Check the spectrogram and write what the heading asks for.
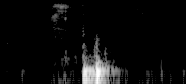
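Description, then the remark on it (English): A brief slurping sip of scotch whisky, a soft airy intake followed by a wet swallow, with faint mouth clicks trailing off afterward; no talking. “I'm still gonna take a sip from the first one.”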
